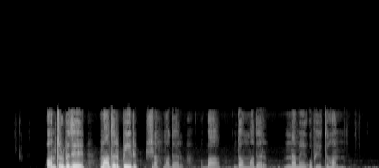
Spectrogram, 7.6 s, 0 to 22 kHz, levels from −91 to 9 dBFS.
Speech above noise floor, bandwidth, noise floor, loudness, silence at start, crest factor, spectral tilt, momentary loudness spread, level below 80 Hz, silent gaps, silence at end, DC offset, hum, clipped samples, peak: 65 dB; 8 kHz; -84 dBFS; -17 LUFS; 0.95 s; 20 dB; -6.5 dB/octave; 22 LU; -56 dBFS; none; 0.85 s; under 0.1%; none; under 0.1%; -2 dBFS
